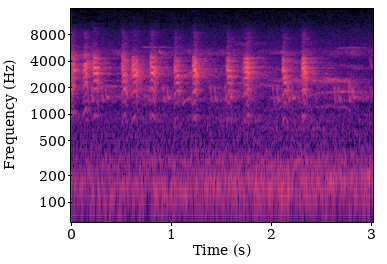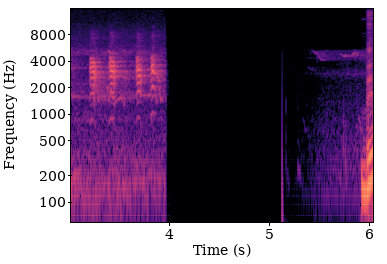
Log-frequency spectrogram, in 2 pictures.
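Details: Ochraceous Bulbul from Thailand: about four seconds of rapid, rasping chatter notes. The sound then cuts to silence, followed by a brief different sound at the end.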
